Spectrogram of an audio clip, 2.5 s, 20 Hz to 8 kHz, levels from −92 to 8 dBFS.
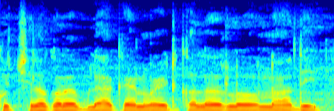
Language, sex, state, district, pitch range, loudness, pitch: Telugu, male, Telangana, Mahabubabad, 130-140 Hz, -14 LUFS, 130 Hz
